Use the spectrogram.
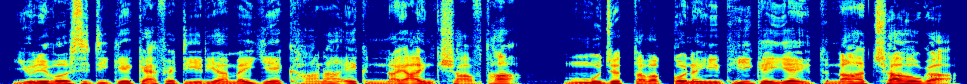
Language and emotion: Urdu, surprised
